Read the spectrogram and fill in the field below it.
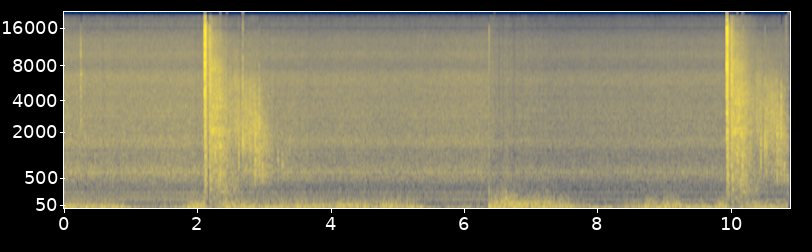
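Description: Three loud rifle gunshots at an outdoor range, widely spaced, each a sharp crack followed by a booming rumble and echo, with steady background noise between.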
